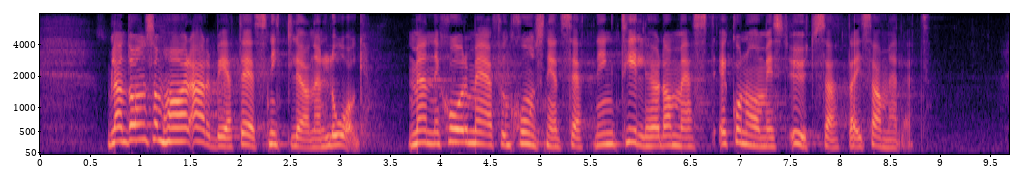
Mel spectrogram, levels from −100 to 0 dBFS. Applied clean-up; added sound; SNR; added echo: none; none; none; none.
